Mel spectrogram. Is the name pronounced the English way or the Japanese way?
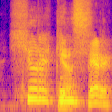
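Japanese. The name is said with Japanese pronunciation. "in Japanese it's Hirkenberg"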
